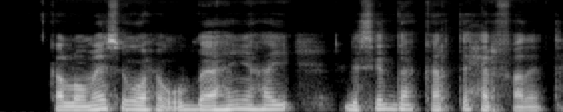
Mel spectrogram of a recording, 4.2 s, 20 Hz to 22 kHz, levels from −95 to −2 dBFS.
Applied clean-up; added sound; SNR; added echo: neural mask model Resemble Enhance denoiser.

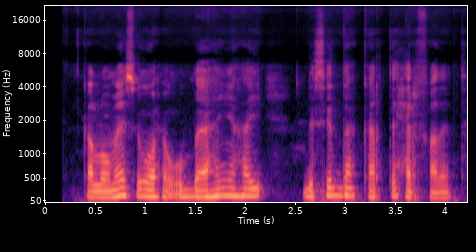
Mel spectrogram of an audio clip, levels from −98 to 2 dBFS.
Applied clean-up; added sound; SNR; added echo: none; none; none; none.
